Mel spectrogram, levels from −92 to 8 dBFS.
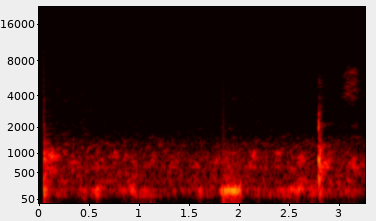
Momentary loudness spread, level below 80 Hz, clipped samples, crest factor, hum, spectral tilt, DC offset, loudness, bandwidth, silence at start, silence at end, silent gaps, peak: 20 LU; -76 dBFS; under 0.1%; 28 dB; none; -8 dB/octave; under 0.1%; -47 LUFS; 7.2 kHz; 0.05 s; 0 s; none; -22 dBFS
